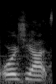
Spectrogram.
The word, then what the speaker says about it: orgeat: There is a syrup called orgeat syrup, right?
